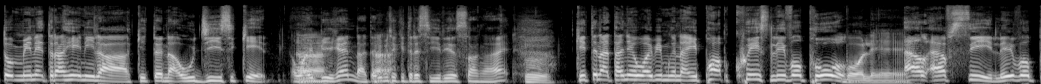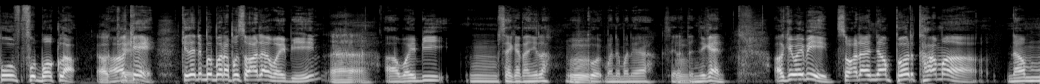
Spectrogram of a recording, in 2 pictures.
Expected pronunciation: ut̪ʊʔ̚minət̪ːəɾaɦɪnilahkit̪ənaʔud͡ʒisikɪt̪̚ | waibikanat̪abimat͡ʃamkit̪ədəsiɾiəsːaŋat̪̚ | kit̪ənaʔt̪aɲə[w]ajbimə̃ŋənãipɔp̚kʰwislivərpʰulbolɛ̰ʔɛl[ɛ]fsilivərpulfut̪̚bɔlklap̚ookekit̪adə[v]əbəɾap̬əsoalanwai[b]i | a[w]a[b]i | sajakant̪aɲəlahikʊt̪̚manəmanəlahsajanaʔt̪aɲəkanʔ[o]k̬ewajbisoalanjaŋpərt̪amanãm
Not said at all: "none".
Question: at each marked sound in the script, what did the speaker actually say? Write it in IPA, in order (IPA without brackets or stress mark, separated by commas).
w, ɛ, b, b, w, b, o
